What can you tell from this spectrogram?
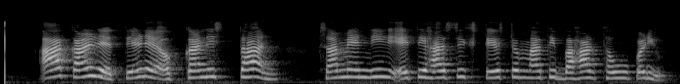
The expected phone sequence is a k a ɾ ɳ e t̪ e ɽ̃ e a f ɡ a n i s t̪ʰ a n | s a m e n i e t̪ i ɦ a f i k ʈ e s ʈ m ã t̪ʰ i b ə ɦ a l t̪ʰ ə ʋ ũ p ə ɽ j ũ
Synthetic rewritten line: a k a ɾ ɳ e t̪ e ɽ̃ e ə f ɡ a n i s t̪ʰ a n | s a m e n i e t̪ i ɦ a s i k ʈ e s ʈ m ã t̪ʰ i b ə ɦ a ɾ t̪ʰ ə ʋ ũ p ə ɽ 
